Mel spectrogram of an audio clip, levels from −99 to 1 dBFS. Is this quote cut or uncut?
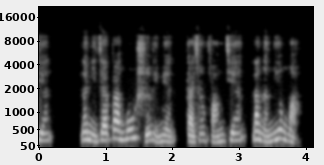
cut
